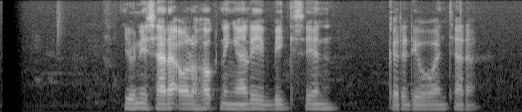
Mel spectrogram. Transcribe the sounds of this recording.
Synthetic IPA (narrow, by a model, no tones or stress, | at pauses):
junisaɾaʔɔlɔɦɔk̚niŋalibiɡsin | ɡ̥ərdiwawaɲt͡ʃaɾa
